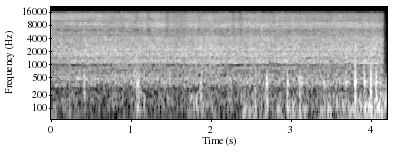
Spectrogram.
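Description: A steady high hiss with a few faint ticks underneath, cutting off abruptly at the end.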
